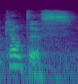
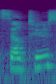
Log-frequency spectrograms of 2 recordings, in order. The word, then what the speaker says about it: celtuce: in eating it today we're going to talk about celtuce or keltus or celtuce I looked up how this is pronounced in the Internet's at celtuce and I hate it but it is literally a portmanteau of celery lettuce so we'll go with celtuce I like keltus keltus sounds nice but yeah celery lettuce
